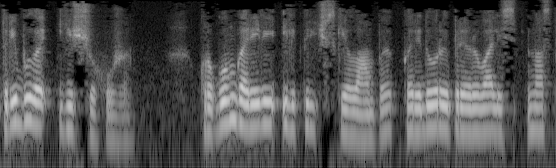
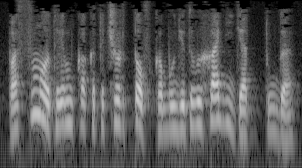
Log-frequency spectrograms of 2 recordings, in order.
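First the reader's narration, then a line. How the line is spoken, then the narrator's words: Grumbling. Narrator (Russian): проворчал Делье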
